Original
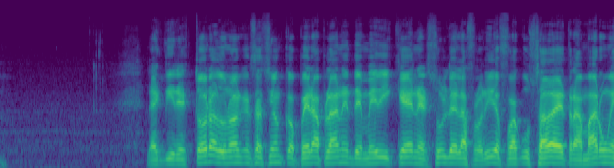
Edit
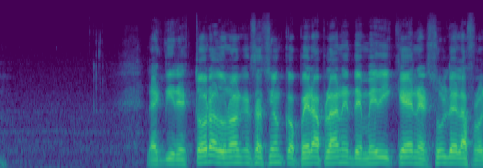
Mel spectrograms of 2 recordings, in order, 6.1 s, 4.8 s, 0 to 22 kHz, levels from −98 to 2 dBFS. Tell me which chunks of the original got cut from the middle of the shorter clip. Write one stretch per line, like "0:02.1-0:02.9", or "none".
none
